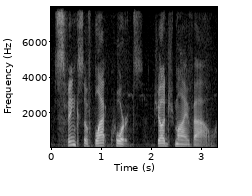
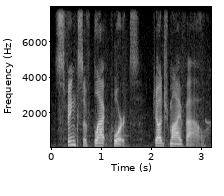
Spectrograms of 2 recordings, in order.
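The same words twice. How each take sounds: First: The voice is recorded at the lowest input level. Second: The voice is recorded at a moderate input level. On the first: "lowest levels" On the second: "at twenty-five percent capacity"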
